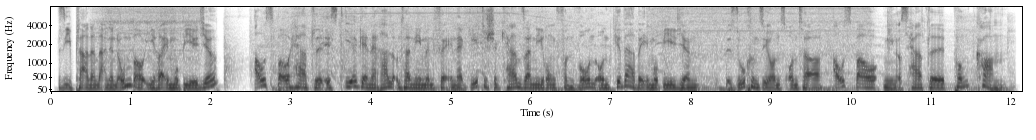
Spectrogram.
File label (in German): Funkspot; Ausbau Haertel GmbH Co. KG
